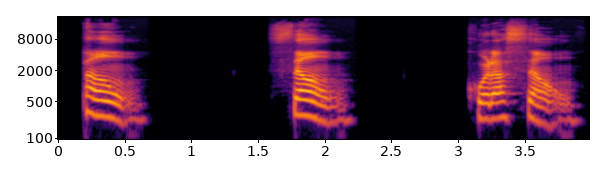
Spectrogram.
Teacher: It is similar to the ow sound in English, but with nasality. Saying the word pound repeatedly may sometimes help with pronouncing the sound.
